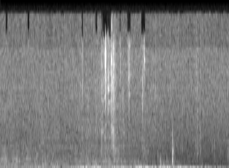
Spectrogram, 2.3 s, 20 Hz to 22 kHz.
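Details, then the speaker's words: Renault Clio Alize 1.4 with Siemens 32 ECU, crank-no-start, after temporary fix: brief low rumble as engine cranks and catches, then settles into a soft idle; starts normally. "okay we go you want it to start and there you go get you out of the pickle you can go yeah you can head home quickly it's a temporary fix"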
